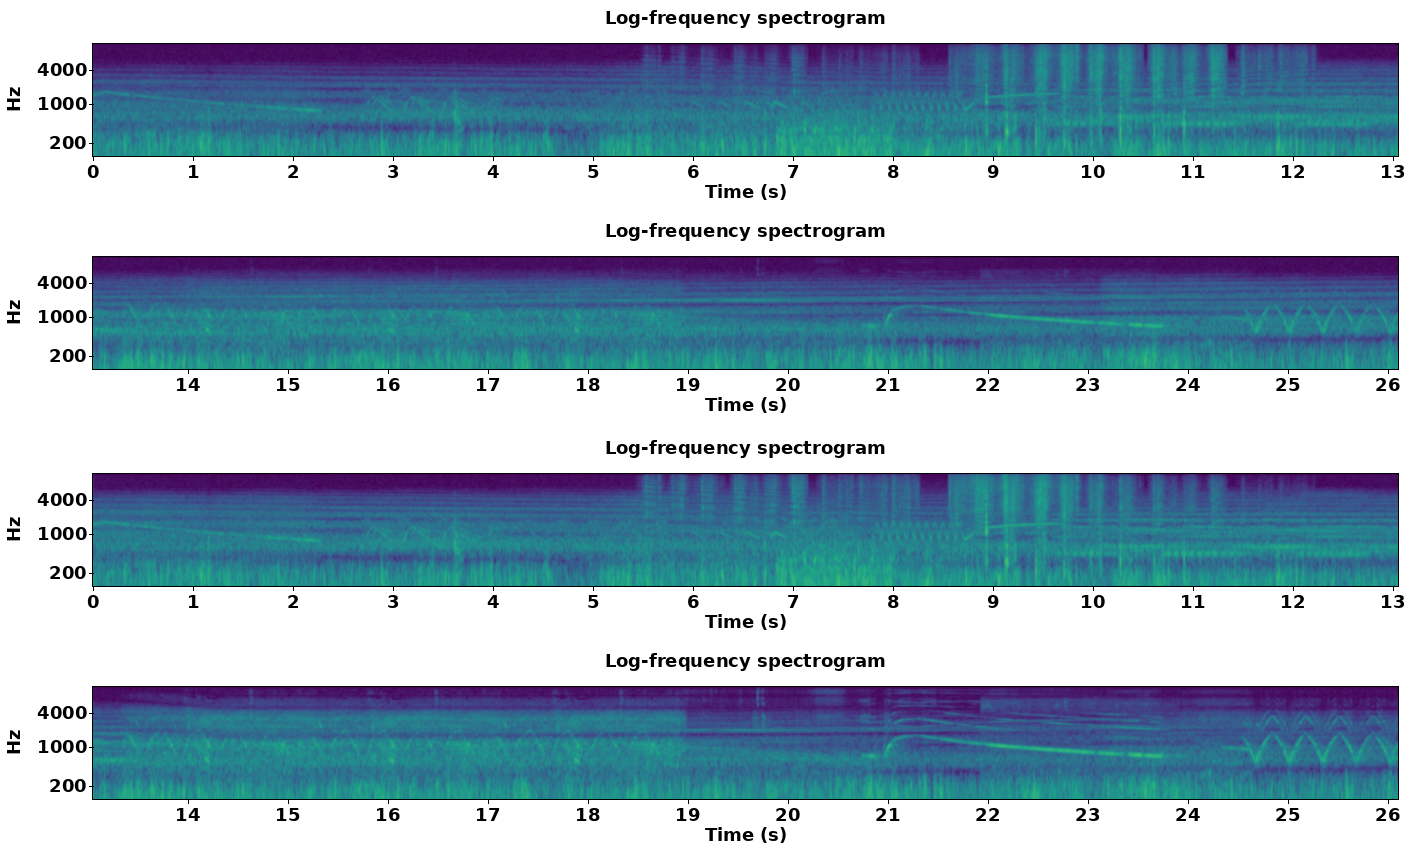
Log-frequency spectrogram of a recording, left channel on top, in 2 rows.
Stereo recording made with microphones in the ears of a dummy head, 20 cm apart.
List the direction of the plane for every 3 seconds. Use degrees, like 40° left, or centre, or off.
50° right, 40° right, 20° right, 10° right, centre, 20° left, 30° left, 40° left, 40° left.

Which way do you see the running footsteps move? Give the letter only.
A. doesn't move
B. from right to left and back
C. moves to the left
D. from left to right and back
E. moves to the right
C.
